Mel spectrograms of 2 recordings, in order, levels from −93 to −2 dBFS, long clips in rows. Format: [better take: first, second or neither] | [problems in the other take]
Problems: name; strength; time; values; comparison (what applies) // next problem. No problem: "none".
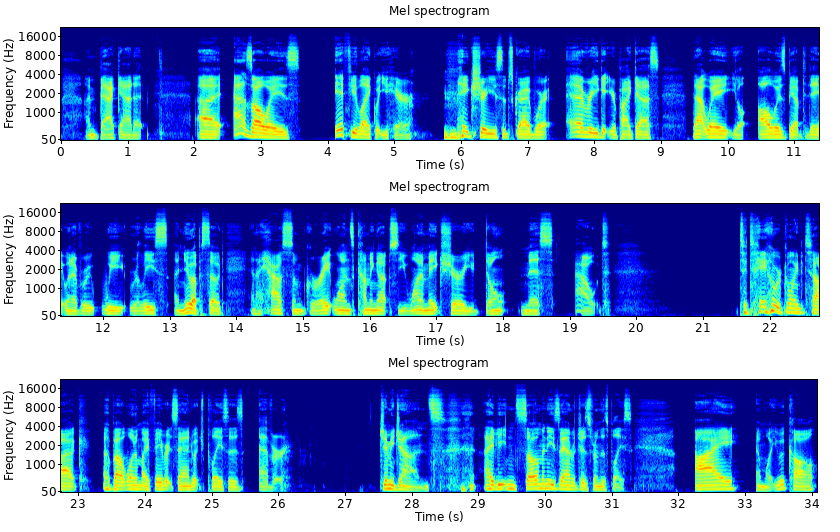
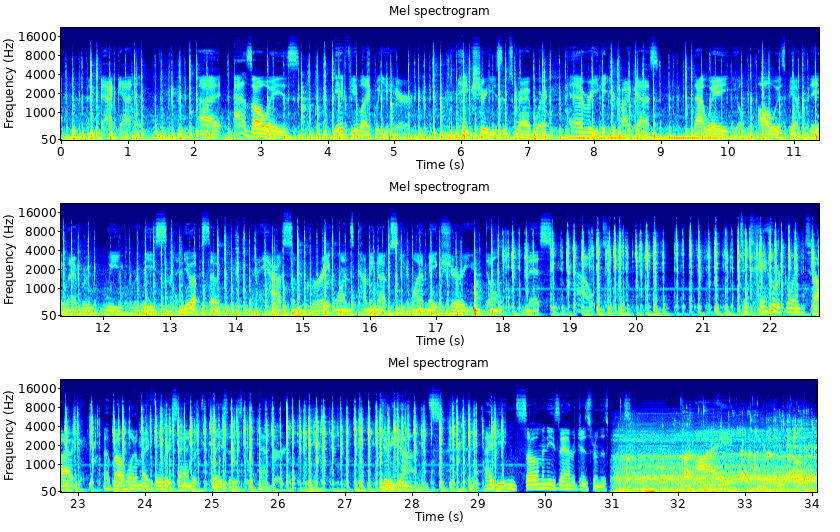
first | household noises; very loud; throughout; 5 dB above the speech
